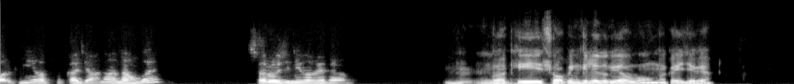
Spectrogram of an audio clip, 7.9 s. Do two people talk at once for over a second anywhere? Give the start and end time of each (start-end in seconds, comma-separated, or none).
none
